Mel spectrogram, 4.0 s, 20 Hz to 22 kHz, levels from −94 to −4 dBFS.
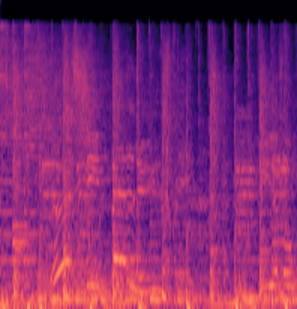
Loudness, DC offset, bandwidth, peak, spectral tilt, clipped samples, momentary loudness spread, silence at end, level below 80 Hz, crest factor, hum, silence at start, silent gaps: -30 LUFS; under 0.1%; 16.5 kHz; -14 dBFS; -5 dB/octave; under 0.1%; 7 LU; 0 s; -38 dBFS; 14 dB; none; 0 s; none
